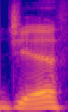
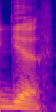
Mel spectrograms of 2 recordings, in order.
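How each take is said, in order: First: The word begins with a soft J sound. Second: The word begins with a hard G sound. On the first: This is how the creator said it. "the creator actually said that it was pronounced Jif, like that" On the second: It follows the word graphics. "that's a hard G, so I'm gonna say GIF"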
